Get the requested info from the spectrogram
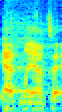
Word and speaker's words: Atlanta: But then again, Jarvis allows me to say Atlanta and pronounce both T's.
